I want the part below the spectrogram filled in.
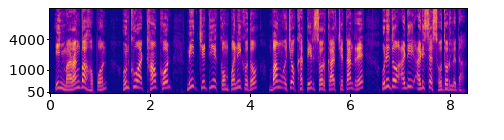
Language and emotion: Santali, angry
